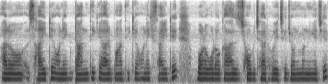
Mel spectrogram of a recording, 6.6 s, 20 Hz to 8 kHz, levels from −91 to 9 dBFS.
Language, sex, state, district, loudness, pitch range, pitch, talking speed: Bengali, male, Odisha, Nuapada, -18 LUFS, 145-150 Hz, 145 Hz, 155 wpm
